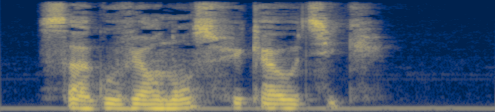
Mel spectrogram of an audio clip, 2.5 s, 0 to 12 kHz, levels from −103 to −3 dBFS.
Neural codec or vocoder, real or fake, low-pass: vocoder, 24 kHz, 100 mel bands, Vocos; fake; 10.8 kHz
